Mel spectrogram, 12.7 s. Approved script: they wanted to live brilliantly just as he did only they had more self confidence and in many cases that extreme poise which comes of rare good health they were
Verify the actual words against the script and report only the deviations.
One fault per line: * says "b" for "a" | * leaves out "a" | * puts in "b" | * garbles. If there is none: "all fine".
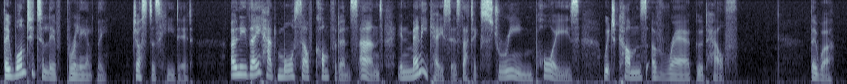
all fine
